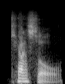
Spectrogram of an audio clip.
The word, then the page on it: tahsil: American English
